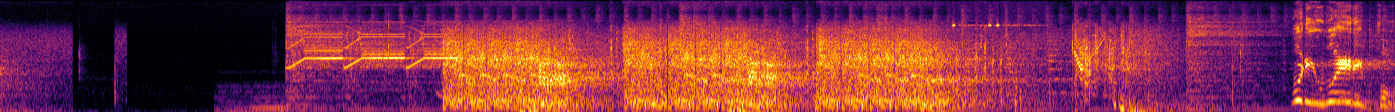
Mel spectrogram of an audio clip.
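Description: Rapid bursts of automatic gunfire in the Metal Gear Solid battle against the Hind D, loud rattling volleys over game music and effects, ending in a sharp electronic sting.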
